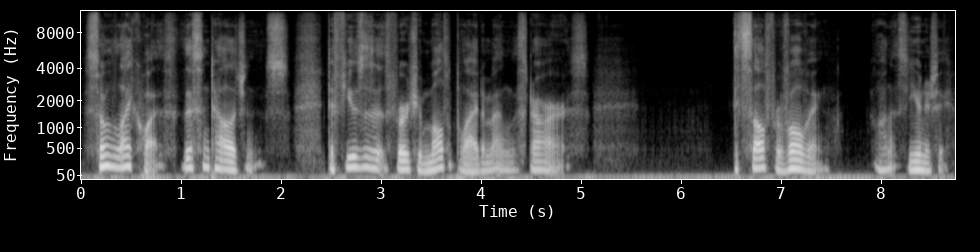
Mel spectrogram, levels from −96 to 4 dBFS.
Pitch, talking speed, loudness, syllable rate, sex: 140 Hz, 110 wpm, -20 LUFS, 5.7 syllables/s, male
